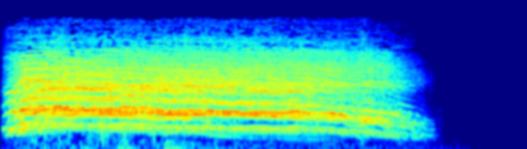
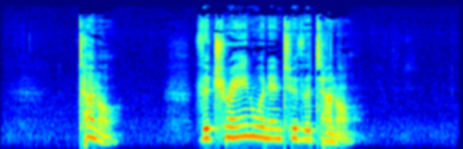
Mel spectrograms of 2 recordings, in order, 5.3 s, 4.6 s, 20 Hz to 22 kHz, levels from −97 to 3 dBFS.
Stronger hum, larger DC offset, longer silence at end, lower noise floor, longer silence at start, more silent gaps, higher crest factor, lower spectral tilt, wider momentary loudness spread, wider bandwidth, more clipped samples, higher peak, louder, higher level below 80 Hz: neither; neither; about the same, 1.2 s vs 1.1 s; second, -62 dBFS vs -68 dBFS; second, 0.05 s vs 0.8 s; neither; about the same, 16 dB vs 20 dB; second, 2 dB/octave vs -3 dB/octave; about the same, 11 LU vs 9 LU; second, 14 kHz vs 19 kHz; neither; about the same, -6 dBFS vs -6 dBFS; first, -19 LUFS vs -24 LUFS; about the same, -68 dBFS vs -72 dBFS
